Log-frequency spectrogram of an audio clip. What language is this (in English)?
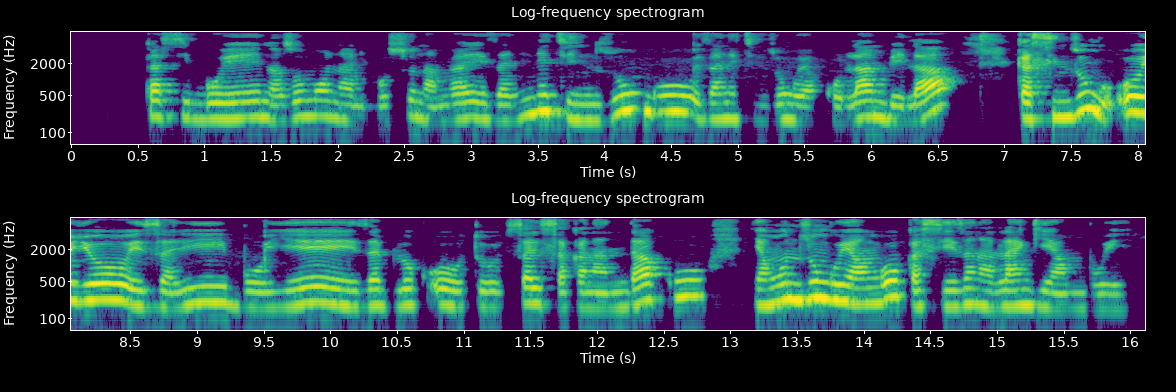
Lingala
